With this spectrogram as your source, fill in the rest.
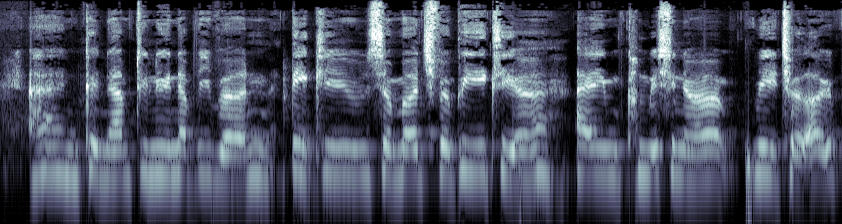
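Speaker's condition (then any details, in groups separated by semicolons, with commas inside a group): Deafness; deaf since childhood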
